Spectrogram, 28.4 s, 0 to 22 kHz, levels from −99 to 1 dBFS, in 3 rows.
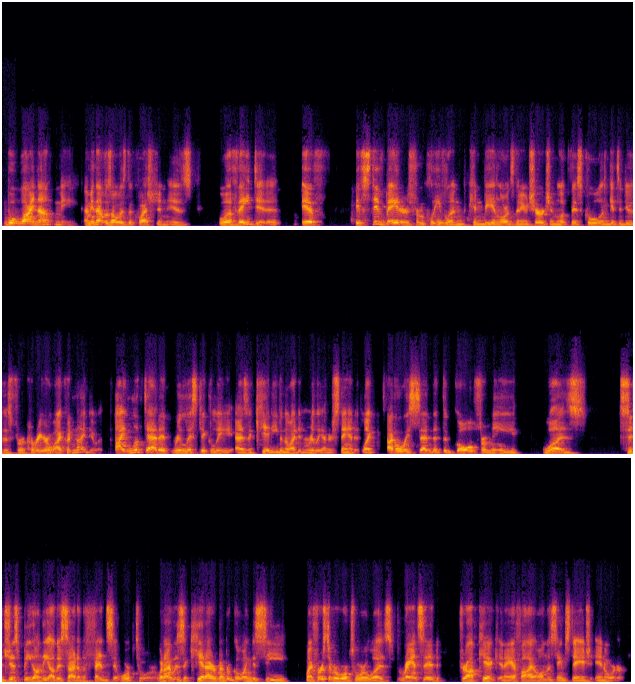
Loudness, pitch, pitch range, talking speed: -20 LUFS, 120 Hz, 110-135 Hz, 240 wpm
